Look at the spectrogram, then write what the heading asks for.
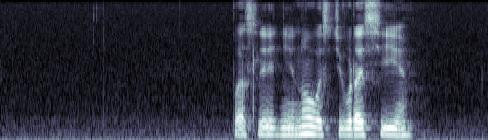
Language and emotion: Russian, neutral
